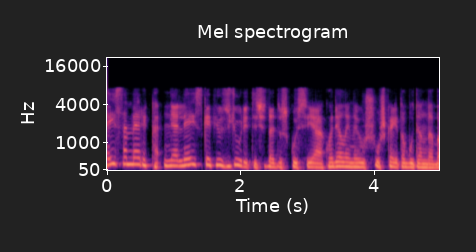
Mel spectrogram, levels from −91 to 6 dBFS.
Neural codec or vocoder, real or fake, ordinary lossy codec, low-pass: none; real; AAC, 48 kbps; 7.2 kHz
